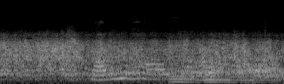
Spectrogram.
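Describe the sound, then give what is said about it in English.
A steady, loud jet roar with a broad rushing hiss and faint shifting engine tones underneath, sustained evenly throughout, as a jet flies overhead. “Or like a jet when it flies over? No. I don't know. A jet. Yes, I was right.”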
